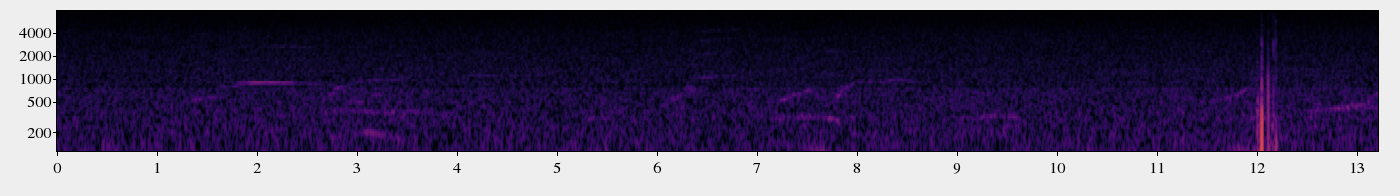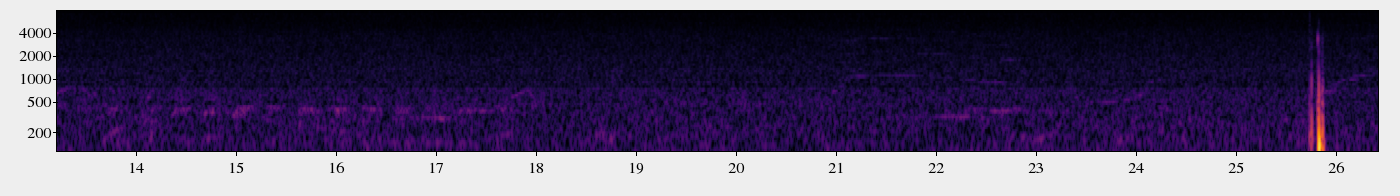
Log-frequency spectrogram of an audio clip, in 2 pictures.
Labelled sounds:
1.7	2.6	humpback whale, 0.80 to 2.8 kHz
6.4	6.6	humpback whale, 0.99 to 1.2 kHz
8.3	8.6	humpback whale, 0.93 to 1.0 kHz
21.0	21.8	humpback whale, 0.96 to 3.5 kHz
22.4	22.7	humpback whale, 0.86 to 2.8 kHz

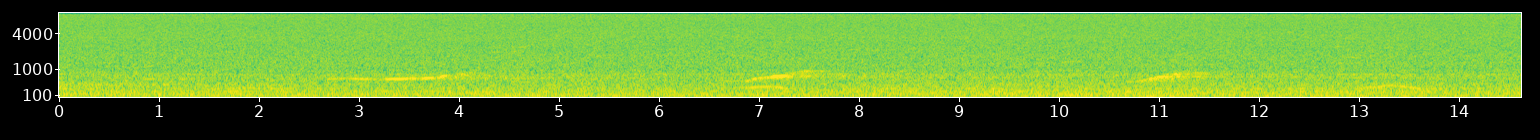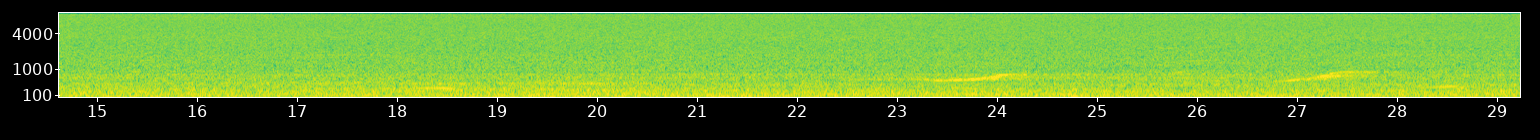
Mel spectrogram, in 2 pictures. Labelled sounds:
7.3	7.6	humpback whale, 0.80 to 1.1 kHz
27.3	27.8	humpback whale, 0.80 to 0.93 kHz

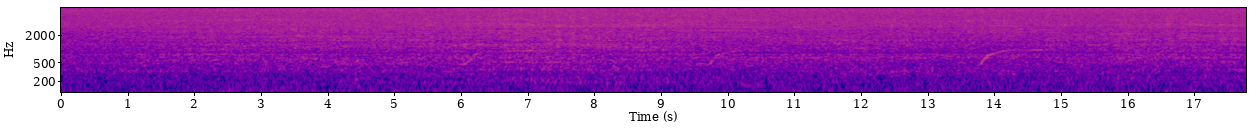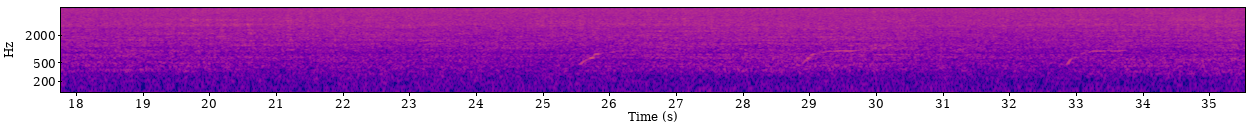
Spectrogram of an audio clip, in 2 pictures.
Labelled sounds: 13.9	14.3	humpback whale, 0.80 to 0.96 kHz
29.4	29.7	humpback whale, 0.86 to 0.99 kHz
33.2	33.4	humpback whale, 0.83 to 0.96 kHz

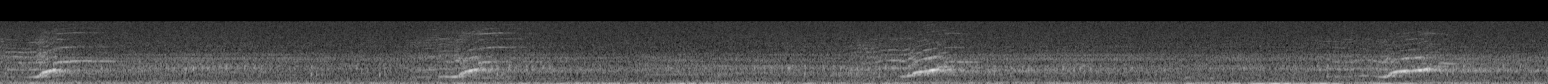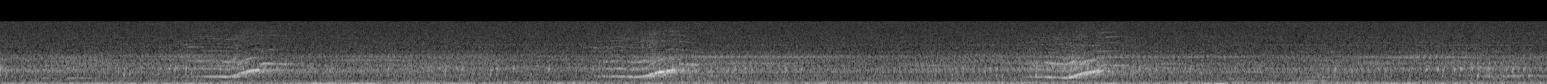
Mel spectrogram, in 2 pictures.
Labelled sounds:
0.0	1.2	humpback whale, 0.96 to 4.5 kHz
4.3	5.3	humpback whale, 0.90 to 4.4 kHz
8.5	9.8	humpback whale, 0.80 to 2.1 kHz
13.9	14.3	humpback whale, 1.2 to 1.4 kHz
17.7	18.4	humpback whale, 0.80 to 1.3 kHz
21.7	22.4	humpback whale, 0.99 to 2.1 kHz
25.9	26.3	humpback whale, 0.83 to 1.2 kHz

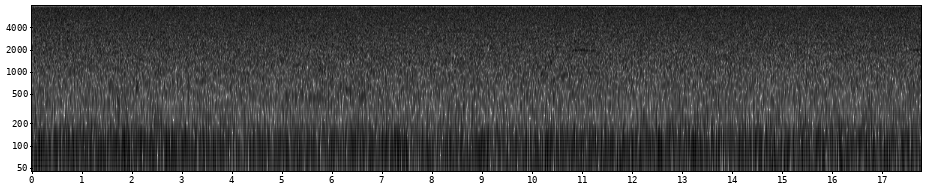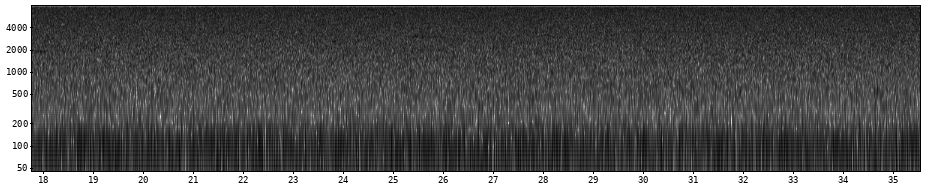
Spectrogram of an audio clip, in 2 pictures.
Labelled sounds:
10.8	11.1	killer whale, northern resident, A clan, AB subclan, 1.9 to 2.0 kHz

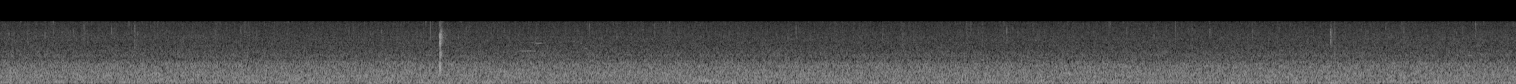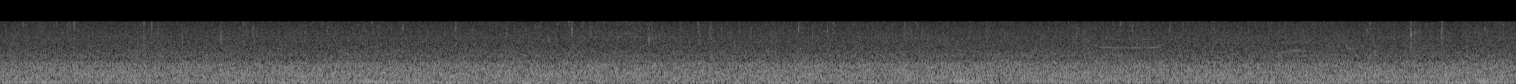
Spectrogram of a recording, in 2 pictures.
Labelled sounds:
26.2	26.6	killer whale, northern resident, A clan, AA subclan, 2.1 to 2.2 kHz
28.0	28.3	killer whale, northern resident, A clan, AA subclan, 1.8 to 1.9 kHz

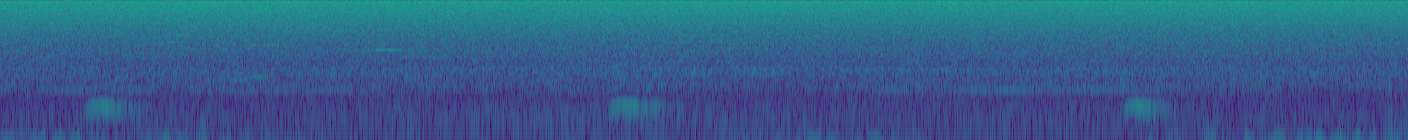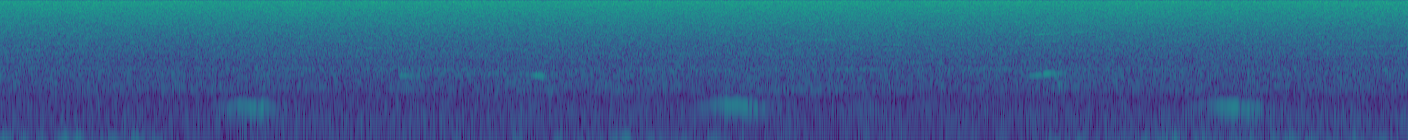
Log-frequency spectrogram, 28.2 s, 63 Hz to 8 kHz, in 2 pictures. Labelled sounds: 3.7	4.0	humpback whale, 1.4 to 1.5 kHz

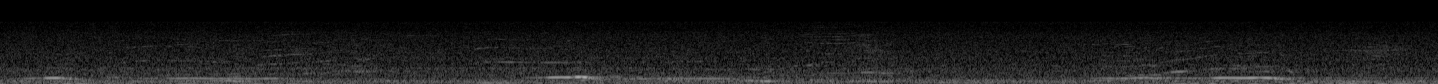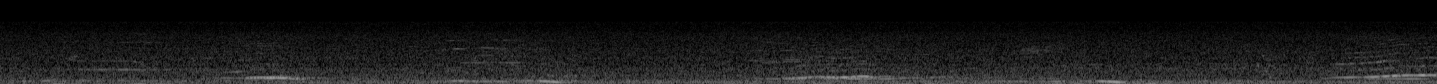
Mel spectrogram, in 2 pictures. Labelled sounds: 2.7	3.1	humpback whale, 3.8 to 4.2 kHz
4.7	5.7	humpback whale, 0.96 to 2.2 kHz
8.2	8.8	humpback whale, 2.6 to 4.4 kHz
11.7	12.7	humpback whale, 1.1 to 1.7 kHz
19.0	19.3	humpback whale, 0.96 to 1.1 kHz
27.8	28.4	humpback whale, 0.96 to 1.8 kHz

